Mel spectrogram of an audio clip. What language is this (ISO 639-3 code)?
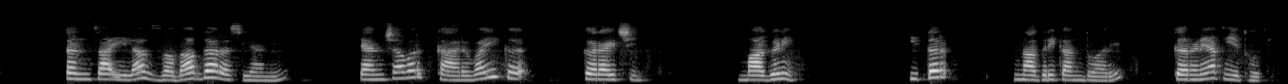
mar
